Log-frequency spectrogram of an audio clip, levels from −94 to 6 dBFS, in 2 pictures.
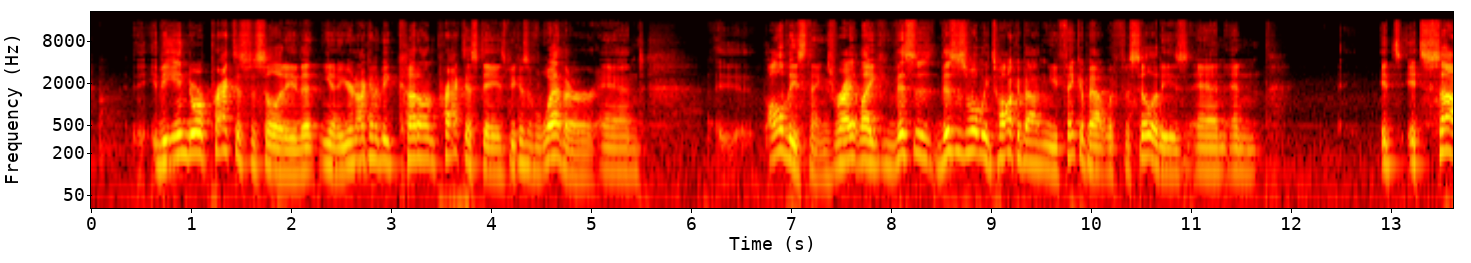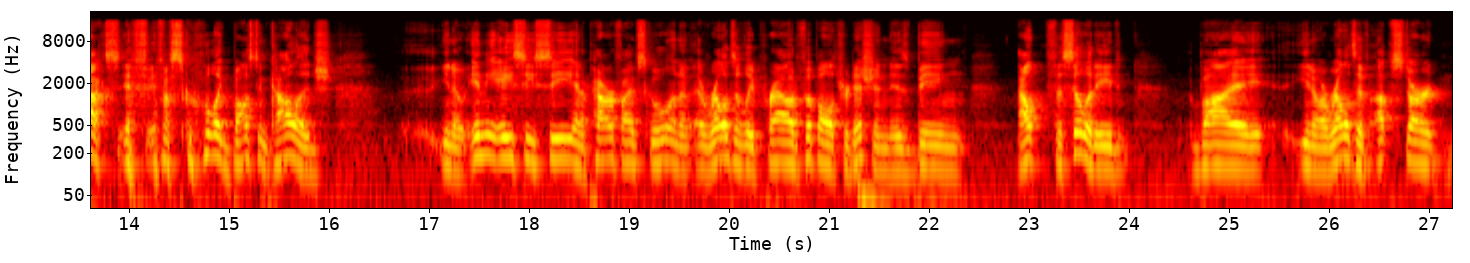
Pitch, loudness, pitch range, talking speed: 140 Hz, -27 LUFS, 125-165 Hz, 170 wpm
